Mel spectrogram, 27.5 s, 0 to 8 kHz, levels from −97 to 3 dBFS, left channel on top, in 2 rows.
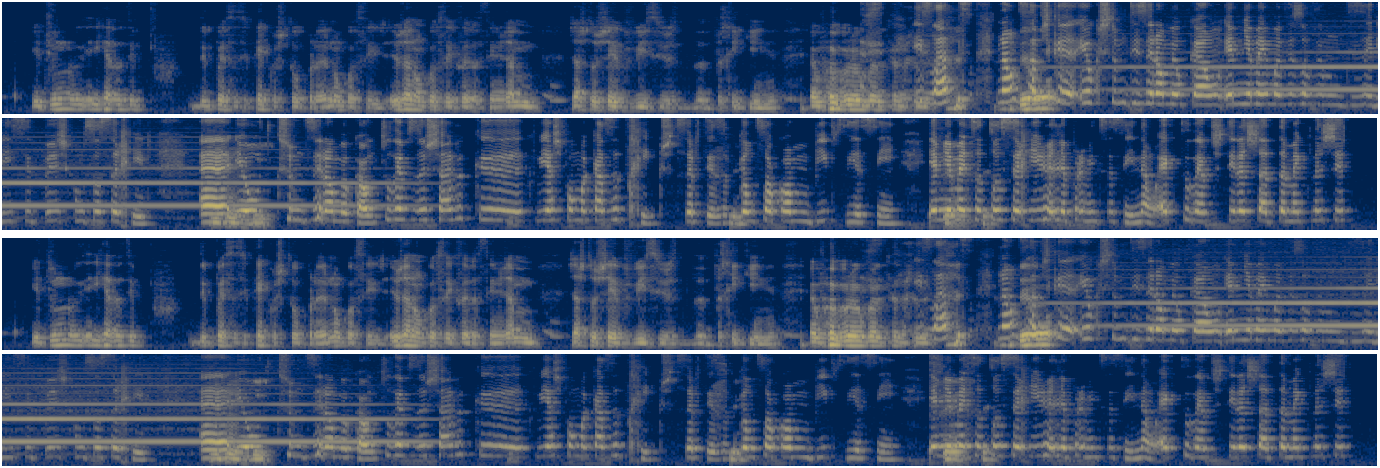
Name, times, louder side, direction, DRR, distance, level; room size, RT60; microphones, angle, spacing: voice 1, 0.3-1.4 1.9-9.6 10.2-10.5 15.8-16.4 21.0-21.2 23.2-23.6, right 2 dB, 70° right, 1.7 m, -34 dB
voice 2, 9.1-9.5 10.0-22.7 23.0-27.2, left 3 dB, 40° left, 0.7 m, -33 dB
Wind instrument woodwind instrument, 10.2-18.2, right 4 dB, 35° right, 0.6 m, -41 dB
11.5 x 5.7 x 2.6 m
head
